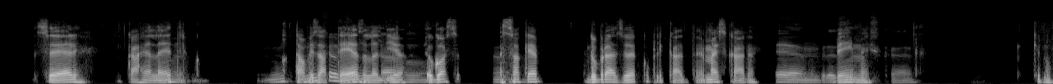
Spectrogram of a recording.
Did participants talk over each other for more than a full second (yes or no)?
yes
